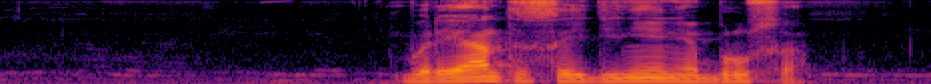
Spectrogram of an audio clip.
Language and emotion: Russian, neutral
